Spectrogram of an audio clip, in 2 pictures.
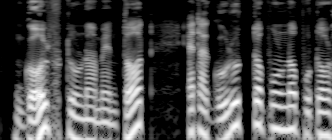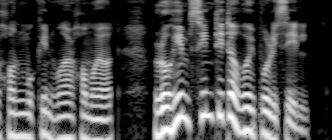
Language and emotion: Assamese, fearful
